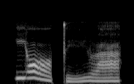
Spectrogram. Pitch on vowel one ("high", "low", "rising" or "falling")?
falling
